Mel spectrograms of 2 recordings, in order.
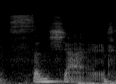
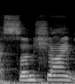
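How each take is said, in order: First: Soft, breathed-out, drawn name; sultry whisper. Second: Said in the usual way. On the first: Pretend. Streamer savouring a sexy name for the lady, whispered.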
